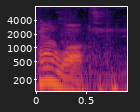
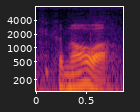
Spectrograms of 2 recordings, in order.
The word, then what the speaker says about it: Kanawha: You'll look at it, you probably think Kanawha, but it's an Indian name and it's Kanawha.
